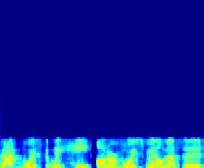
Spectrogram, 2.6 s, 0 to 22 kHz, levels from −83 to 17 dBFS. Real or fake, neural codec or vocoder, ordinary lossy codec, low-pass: real; none; AAC, 16 kbps; 7.2 kHz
